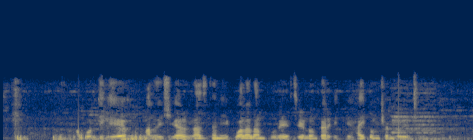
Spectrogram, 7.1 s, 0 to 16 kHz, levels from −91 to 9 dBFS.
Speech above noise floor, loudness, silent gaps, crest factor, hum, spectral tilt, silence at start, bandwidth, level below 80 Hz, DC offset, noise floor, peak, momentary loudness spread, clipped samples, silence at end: 25 dB; -19 LUFS; none; 16 dB; none; -7 dB/octave; 0.2 s; 7.6 kHz; -58 dBFS; under 0.1%; -43 dBFS; -2 dBFS; 17 LU; under 0.1%; 0.35 s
